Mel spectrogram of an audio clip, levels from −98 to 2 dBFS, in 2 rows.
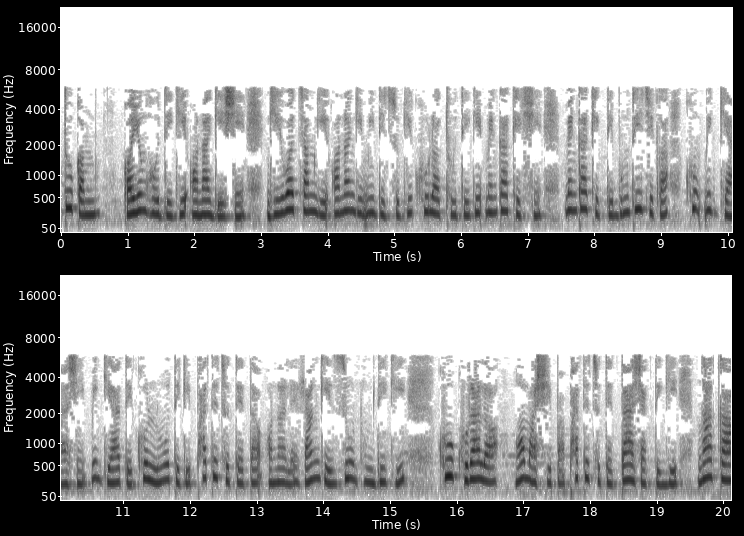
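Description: Throughout the speech, the audio has most likely passed through heavy MP3 compression, at a bitrate low enough to fit roughly 24 kbps. Starved of bits, the encoder has cut everything above 6 kHz and dropped weaker frequency lines that flicker in and out between frames. The result is dull, band-limited speech with a watery, swirling texture, metallic chirps on s sounds, and consonant onsets smeared rather than crisp.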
